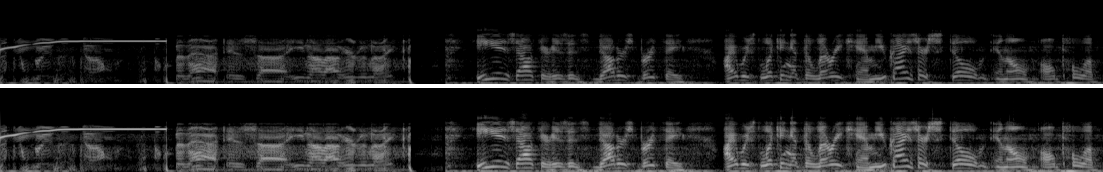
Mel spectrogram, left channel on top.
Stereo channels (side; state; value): left; quieter; 9.8 dB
